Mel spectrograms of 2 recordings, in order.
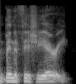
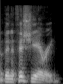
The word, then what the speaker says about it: beneficiary: who would be the beneficiary, or the beneficiary, put the right emphasis on the right syllable, right?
